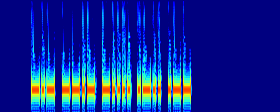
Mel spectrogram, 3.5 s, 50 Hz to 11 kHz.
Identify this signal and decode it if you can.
Morse code, heard as a keyed tone, about 36 wpm, 700 Hz. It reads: KQ6LW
